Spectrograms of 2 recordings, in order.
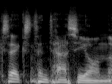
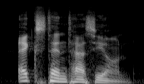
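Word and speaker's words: XXXTentacion: It's not XXX Tentacion, though, is it? – It isn't it? – It's X-Tentacion. – But there's three X's. – There's three X's, but you don't pronounce all three.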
